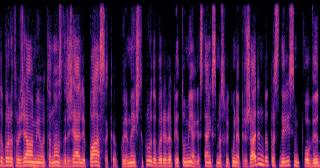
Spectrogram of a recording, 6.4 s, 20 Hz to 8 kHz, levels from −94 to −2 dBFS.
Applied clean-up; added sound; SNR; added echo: neural mask model DeepFilterNet 3.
